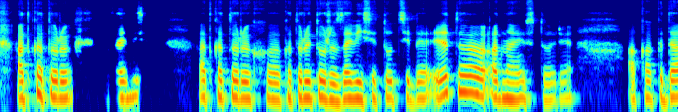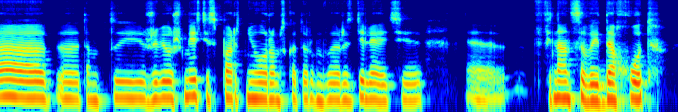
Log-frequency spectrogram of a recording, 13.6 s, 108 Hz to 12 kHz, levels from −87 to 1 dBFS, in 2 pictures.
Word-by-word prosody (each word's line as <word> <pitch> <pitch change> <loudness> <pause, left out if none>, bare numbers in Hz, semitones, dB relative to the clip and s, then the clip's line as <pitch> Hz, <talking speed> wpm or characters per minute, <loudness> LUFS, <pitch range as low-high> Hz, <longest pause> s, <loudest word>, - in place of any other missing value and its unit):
от 195 -1 +2
которых 200 -4 +2 0.4
зависит 195 +1 -2 0.5
от 200 0 -2
которых 200 -2 -1
э, 185 -2 0
которые 195 +2 +1
тоже 190 -3 +2
зависят 190 +1 0
от 195 -1 -2
тебя, 190 -1 -4
это 240 +2 +3
одна 195 -2 +1
история. 190 +1 -9 0.5
А - - -5
когда, 200 -1 +3
э, 190 -1 -2
там 180 -1 -4
ты 195 0 -1
живешь 190 +2 0
вместе 210 0 0
с - - -5
партнером, 190 -2 0
с - - -12
которым 185 -1 -5
вы 180 +1 -1
разделяете, 180 0 -2 0.4
э, 90 -1 -9 0.3
финансовый 195 -3 +2
доход 185 - +2
195 Hz, 135 wpm, -23 LUFS, 185-200 Hz, 0.5 s, это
